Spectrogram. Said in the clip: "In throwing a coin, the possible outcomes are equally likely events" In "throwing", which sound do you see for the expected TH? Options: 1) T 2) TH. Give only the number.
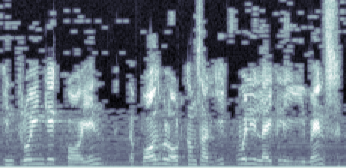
1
